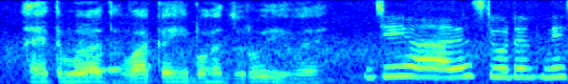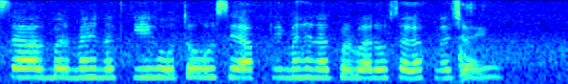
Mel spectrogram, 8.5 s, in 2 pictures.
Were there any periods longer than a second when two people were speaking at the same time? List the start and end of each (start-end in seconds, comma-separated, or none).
none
